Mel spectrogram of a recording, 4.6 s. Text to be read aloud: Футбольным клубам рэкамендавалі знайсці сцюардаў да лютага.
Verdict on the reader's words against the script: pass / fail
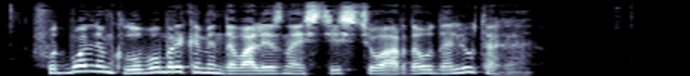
pass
